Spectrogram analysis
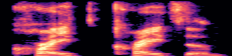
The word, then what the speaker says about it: kratom: Okay, pronounced Kratom. See y'all feel me. Y'all know I'm slim slow with certain words. It's pronounced Kratom.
